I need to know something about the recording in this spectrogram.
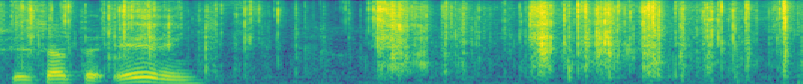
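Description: A foil card pack tears open.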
